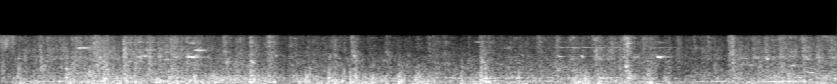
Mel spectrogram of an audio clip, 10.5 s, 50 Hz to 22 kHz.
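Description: Narrow-gauge (600 mm) train hauled by a small Borsig steam locomotive, running steadily with a continuous rumble and irregular clicks from the wheels over the rails. A few brief high-pitched squeaks come and go.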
